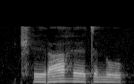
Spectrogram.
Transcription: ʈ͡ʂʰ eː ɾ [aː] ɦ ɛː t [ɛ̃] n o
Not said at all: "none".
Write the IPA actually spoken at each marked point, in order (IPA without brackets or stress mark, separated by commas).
aː, ɛ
